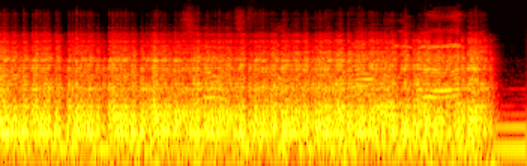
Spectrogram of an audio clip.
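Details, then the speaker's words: Guitar amp under repair with correct pin voltages: it plays normally, then cuts out after about three seconds, leaving a low hum. Output flutters in and out when parts are touched, persisting after solder joints were redone. "it flutters in and out really bad but if i touch again it should come back in"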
